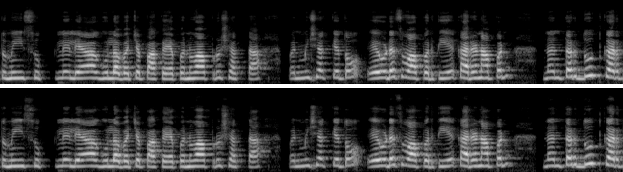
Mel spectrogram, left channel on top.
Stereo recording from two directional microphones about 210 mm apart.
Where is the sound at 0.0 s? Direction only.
Centre (ahead or behind).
